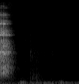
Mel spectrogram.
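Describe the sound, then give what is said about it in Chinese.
A single bright clink of glasses touching in a toast rings out loudly and fades within a fraction of a second, leaving only a faint low rumble behind. “来干杯， 来干杯。 为梦想干杯。”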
